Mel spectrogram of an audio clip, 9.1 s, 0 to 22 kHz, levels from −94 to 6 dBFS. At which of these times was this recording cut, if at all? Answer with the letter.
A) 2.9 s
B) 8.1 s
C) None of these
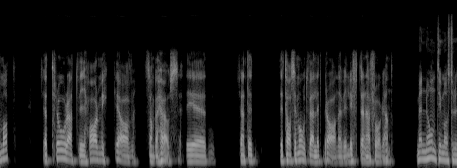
A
